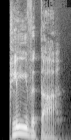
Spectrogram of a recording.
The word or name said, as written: क्लीवता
